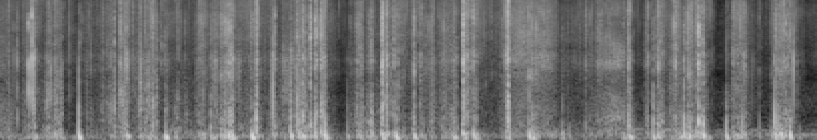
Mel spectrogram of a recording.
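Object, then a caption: Polyethylene foam packing sheet. Long acrylic nails scratch and tap a white polyethylene foam packing sheet lying on a table. The sound is a dense run of soft crinkly scrapes and quick, dull taps, mostly low and thumpy with little brightness. Each tap dies away almost at once.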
